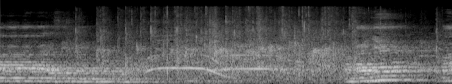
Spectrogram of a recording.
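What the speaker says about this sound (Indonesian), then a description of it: "Tepuk tangan untuk kakak-kakak SMA di Cordova." Audience applause for senior high school students at an SMAIT Cordova school festival, a steady broadband wash of clapping filling the whole moment, with a voice and a sliding tone heard over it.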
